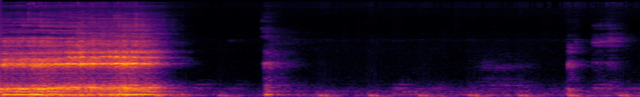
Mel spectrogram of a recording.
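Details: Deliberate burping performance: one loud, long, throaty belch, then quiet room sounds with a few faint soft noises; belching.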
